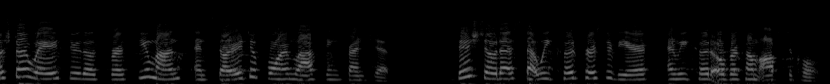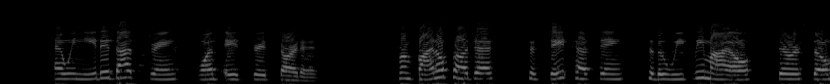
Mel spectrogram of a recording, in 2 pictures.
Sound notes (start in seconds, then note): none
